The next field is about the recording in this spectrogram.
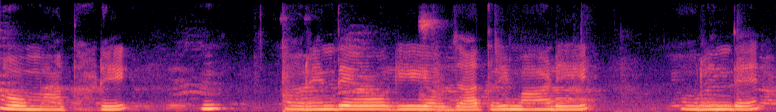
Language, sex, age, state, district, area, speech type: Kannada, female, 45-60, Karnataka, Vijayanagara, rural, spontaneous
